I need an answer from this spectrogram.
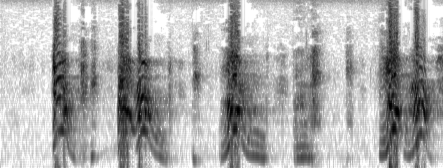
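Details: Pet dog named Twitch barking at a rock in a rainy garden flower bed, jumping back and forth; a run of sharp, loud barks in clusters of two or three, some with a harmonic, whining tail.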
